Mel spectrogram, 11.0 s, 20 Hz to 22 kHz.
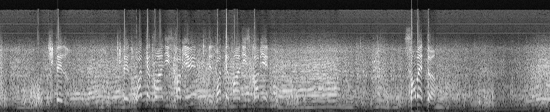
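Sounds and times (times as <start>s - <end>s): rally car engine running hard: 0.0s - 11.0s.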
